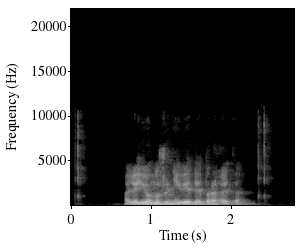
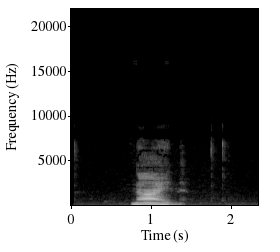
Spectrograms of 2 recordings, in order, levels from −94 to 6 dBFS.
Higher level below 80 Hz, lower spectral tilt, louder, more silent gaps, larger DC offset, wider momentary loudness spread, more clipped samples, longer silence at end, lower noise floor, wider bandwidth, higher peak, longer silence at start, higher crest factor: about the same, -62 dBFS vs -62 dBFS; about the same, -7 dB/octave vs -7.5 dB/octave; about the same, -25 LUFS vs -26 LUFS; neither; neither; second, 13 LU vs 17 LU; neither; second, 0.6 s vs 0.95 s; first, -77 dBFS vs -68 dBFS; first, 10.5 kHz vs 7.4 kHz; about the same, -10 dBFS vs -10 dBFS; about the same, 0.65 s vs 0.75 s; about the same, 16 dB vs 20 dB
